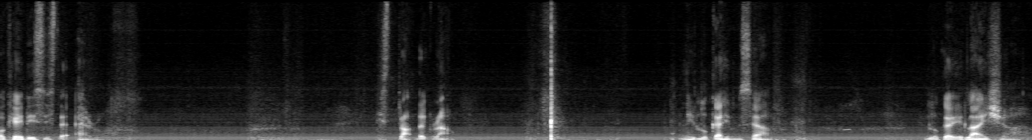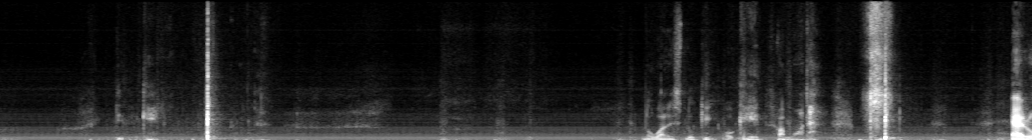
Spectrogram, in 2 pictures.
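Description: A man speaks with animation into a microphone.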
